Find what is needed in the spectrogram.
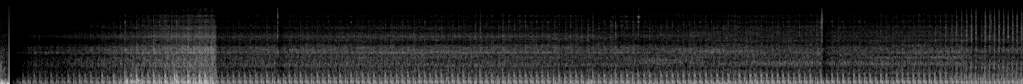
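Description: Small gasoline engine of a gravel plate compactor running. It is louder for the first two seconds, then drops suddenly to a steady idle.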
